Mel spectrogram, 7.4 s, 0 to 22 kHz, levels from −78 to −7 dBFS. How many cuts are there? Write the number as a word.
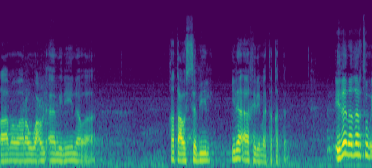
one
